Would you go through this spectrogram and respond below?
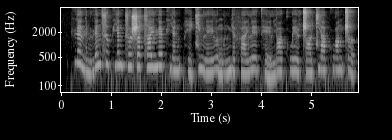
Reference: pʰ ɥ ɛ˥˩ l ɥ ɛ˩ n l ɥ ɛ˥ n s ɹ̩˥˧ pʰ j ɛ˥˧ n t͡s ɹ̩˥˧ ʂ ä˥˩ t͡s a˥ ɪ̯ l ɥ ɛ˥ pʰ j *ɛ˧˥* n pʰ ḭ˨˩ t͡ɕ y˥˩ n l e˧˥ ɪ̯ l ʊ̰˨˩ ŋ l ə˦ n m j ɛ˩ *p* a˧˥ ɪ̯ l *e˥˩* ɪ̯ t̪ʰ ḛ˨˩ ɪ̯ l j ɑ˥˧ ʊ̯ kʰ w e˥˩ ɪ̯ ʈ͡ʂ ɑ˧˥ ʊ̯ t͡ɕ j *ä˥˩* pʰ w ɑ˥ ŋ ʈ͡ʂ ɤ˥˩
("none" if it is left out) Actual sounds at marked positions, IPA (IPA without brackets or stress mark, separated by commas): ɛ˧˥, f, e˥˩, ä˥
